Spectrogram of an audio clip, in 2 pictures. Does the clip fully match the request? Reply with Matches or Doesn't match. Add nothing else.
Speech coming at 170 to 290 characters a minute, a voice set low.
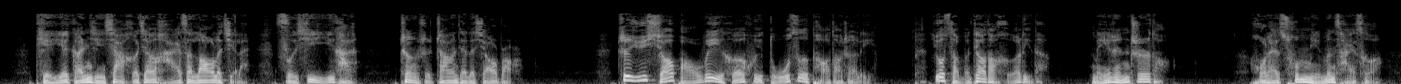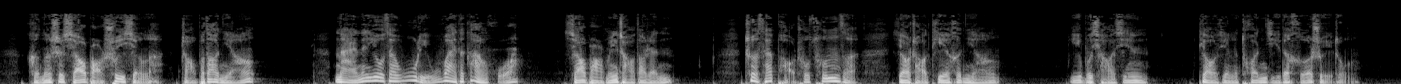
Matches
